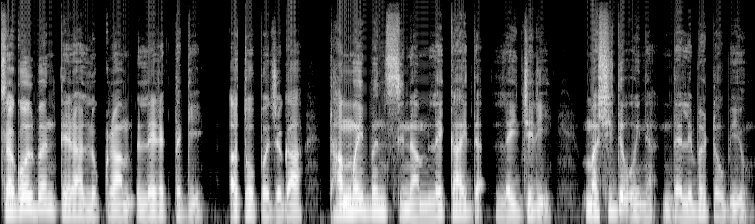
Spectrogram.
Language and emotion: Manipuri, neutral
